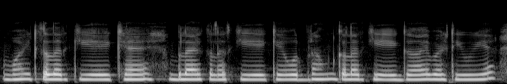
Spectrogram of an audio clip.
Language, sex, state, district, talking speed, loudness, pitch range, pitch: Hindi, female, Uttar Pradesh, Lalitpur, 225 wpm, -16 LUFS, 225-235 Hz, 230 Hz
